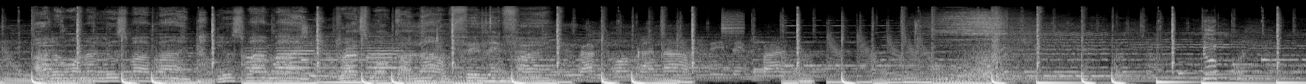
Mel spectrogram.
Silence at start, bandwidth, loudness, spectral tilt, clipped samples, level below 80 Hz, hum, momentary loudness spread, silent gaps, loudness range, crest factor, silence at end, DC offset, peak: 0 s; 16.5 kHz; -13 LUFS; -5.5 dB/octave; under 0.1%; -14 dBFS; none; 7 LU; none; 3 LU; 10 dB; 0 s; under 0.1%; 0 dBFS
